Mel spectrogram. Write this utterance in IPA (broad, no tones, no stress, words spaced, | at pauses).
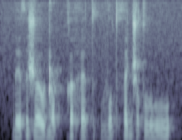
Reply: ɾeθɪ ʒœu̯ ɖɔkːœhɛt | votθɛd͡ʒɔt lu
